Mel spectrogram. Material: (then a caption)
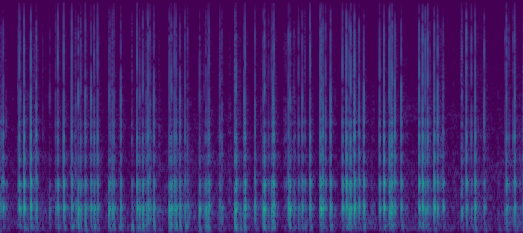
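Cardboard and paper. Fingertips tap rapidly on a hardcover book, making a dense run of short, dry taps with a hollow midrange tone and almost no ring. The taps come in quick clustered bursts that keep going through the whole clip.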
